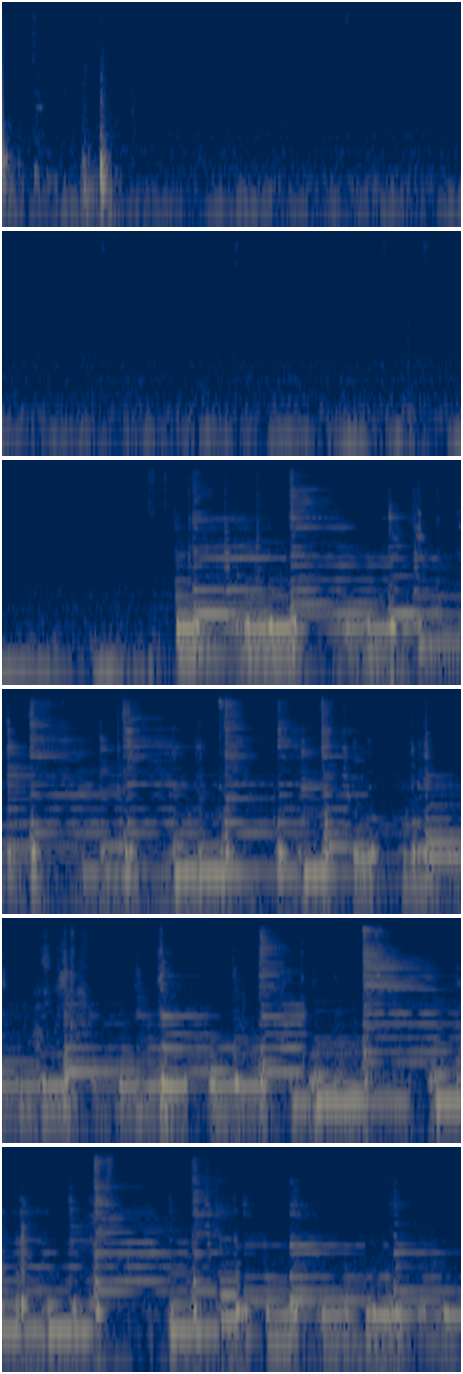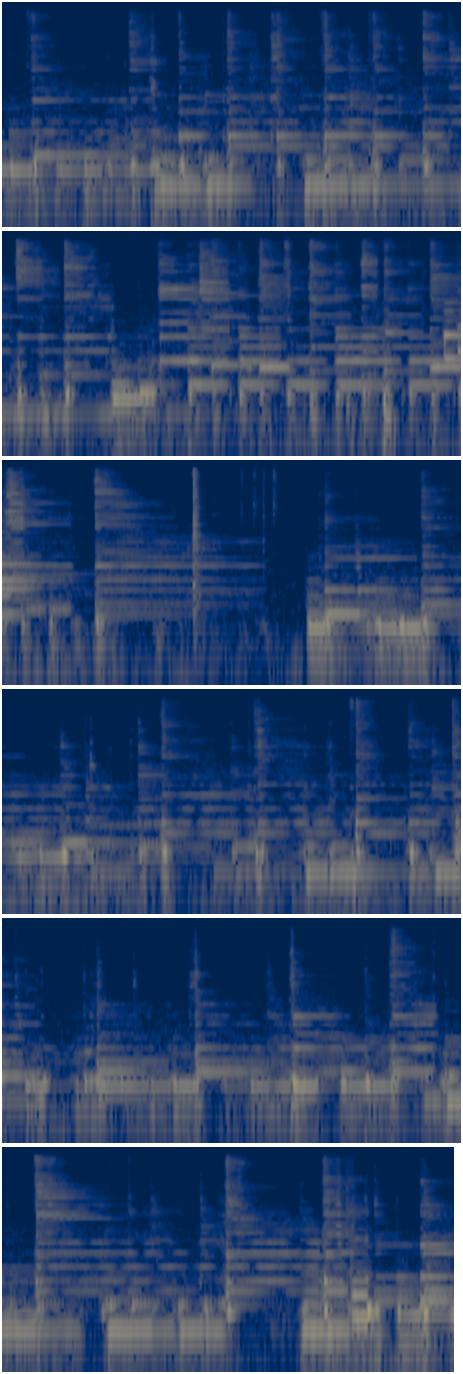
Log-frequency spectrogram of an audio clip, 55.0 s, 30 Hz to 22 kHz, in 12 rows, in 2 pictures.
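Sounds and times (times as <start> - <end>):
guitar-led music: 36.6 - 37.6.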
